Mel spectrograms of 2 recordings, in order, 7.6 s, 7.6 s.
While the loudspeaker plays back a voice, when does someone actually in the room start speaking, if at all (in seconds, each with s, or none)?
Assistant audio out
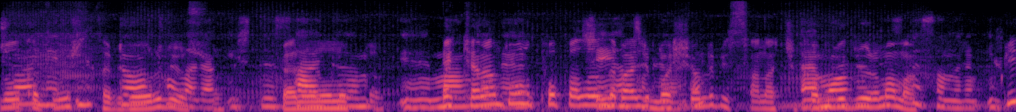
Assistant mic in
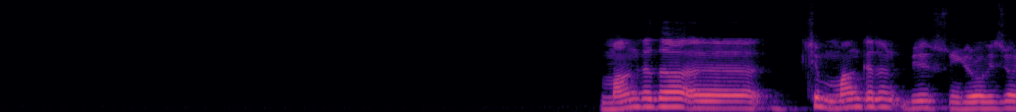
4.5 s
